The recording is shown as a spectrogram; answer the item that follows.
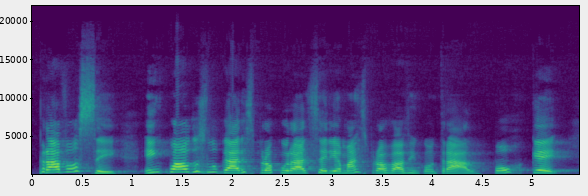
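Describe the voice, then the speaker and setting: Bright high-voiced Brazilian teacher woman. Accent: Brazilian Portuguese. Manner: affectionate, explains slowly to young children. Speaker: primary school teacher. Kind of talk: online class lesson.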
